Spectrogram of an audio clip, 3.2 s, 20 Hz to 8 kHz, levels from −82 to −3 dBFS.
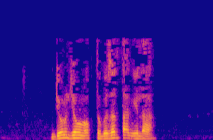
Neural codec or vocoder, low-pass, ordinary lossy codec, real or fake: codec, 24 kHz, 0.9 kbps, WavTokenizer, medium speech release version 1; 7.2 kHz; MP3, 24 kbps; fake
